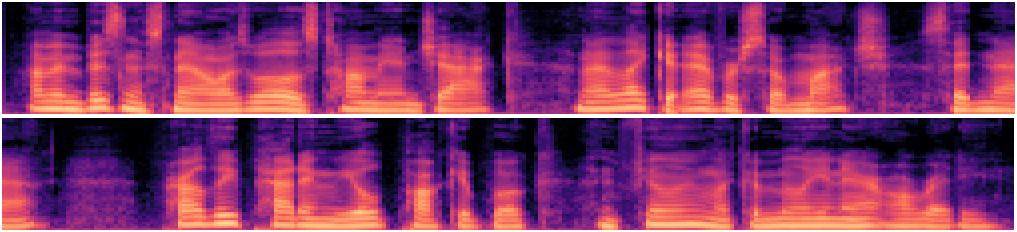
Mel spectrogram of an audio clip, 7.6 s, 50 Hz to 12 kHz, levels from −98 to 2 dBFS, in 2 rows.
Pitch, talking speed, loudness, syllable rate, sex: 155 Hz, 235 wpm, -19 LUFS, 6.6 syllables/s, female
